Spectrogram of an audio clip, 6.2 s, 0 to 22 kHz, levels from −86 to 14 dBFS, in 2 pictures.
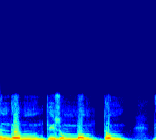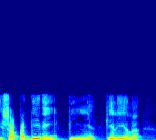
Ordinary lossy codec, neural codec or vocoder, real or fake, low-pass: Opus, 64 kbps; none; real; 7.2 kHz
